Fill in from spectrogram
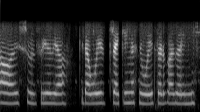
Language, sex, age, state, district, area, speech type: Goan Konkani, female, 18-30, Goa, Canacona, rural, conversation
